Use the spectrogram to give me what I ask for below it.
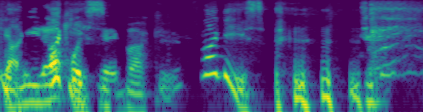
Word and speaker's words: Buc-ee's: Bucky's. It's Bucky's.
